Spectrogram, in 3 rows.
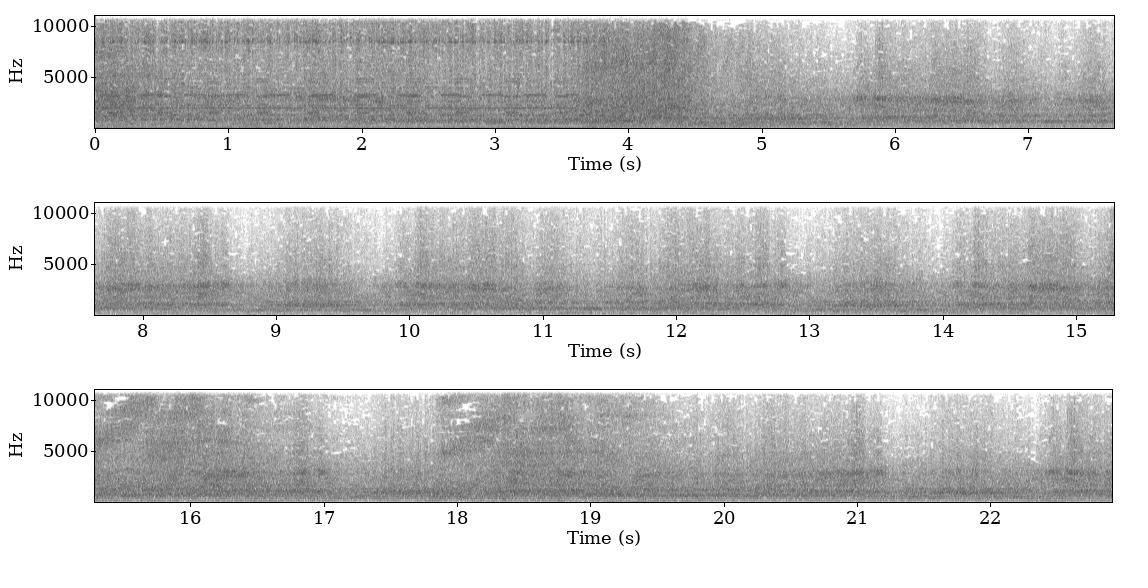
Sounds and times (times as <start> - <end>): Fixed-wing aircraft, airplane: 0.0 - 22.9.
